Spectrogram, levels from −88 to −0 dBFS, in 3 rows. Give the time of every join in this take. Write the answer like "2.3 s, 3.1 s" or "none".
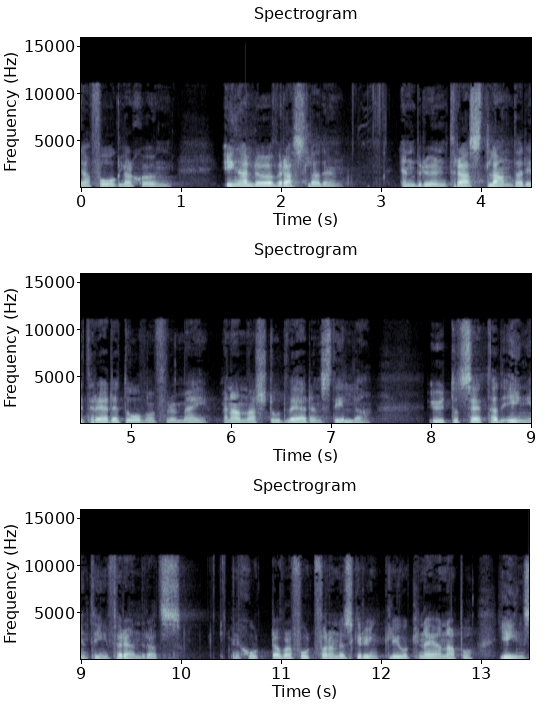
7.9 s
